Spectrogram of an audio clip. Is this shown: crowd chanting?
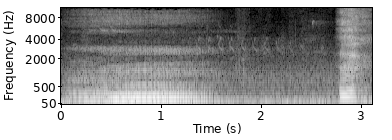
no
